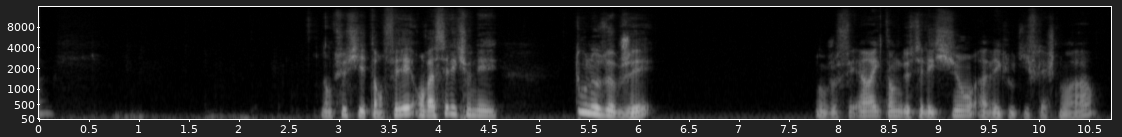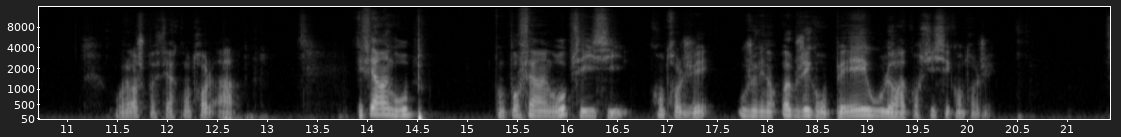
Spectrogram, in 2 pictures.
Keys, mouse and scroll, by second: 0.2 F1, 0.3 middle click, 1.1 click, 3.7-7.3 drag, 8.2 click, 8.8-10.1 drag, 11.3 ctrl+a, 16.5 click, 19.0 click, 19.5 click.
